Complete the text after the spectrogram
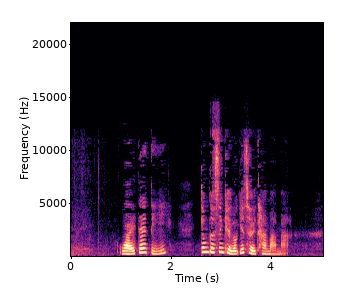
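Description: A young girl talks cheerfully into a phone close by.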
